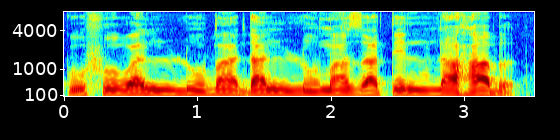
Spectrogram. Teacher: یہ سارے اس میں ادغام آئے ہیں اور بغیر غنے کے ہیں، لام اور را میں یہ ادغام تام اور کامل ہوتا ہے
